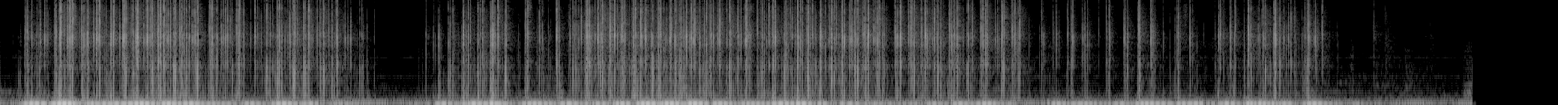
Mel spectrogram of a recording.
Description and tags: Pills in Bottle Closed
Pills shaking in a closed bottle.
bottle, closed, pills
